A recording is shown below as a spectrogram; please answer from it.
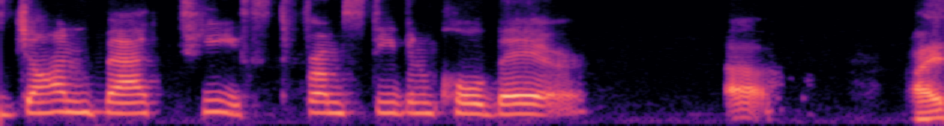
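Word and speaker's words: Jon Batiste: Mank, and also Trent Reznor, Atticus Ross, and John Baptiste, I apologize, in Soul. So I saw two of these movies. I think it's John Baptiste from Stephen Colbert.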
